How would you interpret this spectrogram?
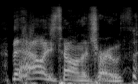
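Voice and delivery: imitated indignant disbelief; mock outrage. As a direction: play a boss refusing to believe it. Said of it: "And Vince is losing it".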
